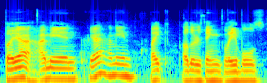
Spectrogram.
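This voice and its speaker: A man's voice: mid-range voice, moderate pace. A man in his twenties with a Californian American accent, chatting casually in a rambling way, saying "like" often and swearing now and then. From Oakland, California, USA. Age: 20s. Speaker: podcast guest. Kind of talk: casual conversation.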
